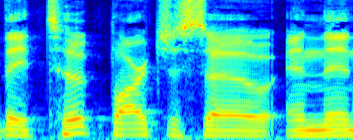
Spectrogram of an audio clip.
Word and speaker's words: Marchessault: Marchessault.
